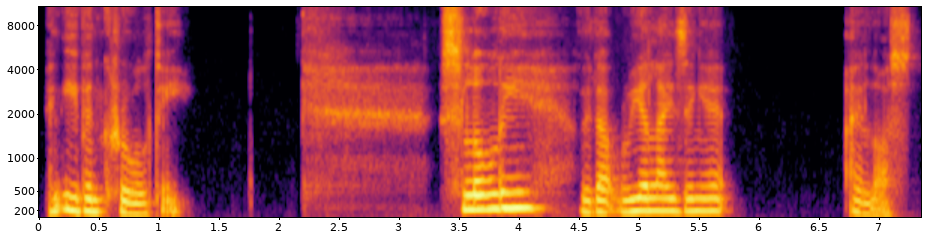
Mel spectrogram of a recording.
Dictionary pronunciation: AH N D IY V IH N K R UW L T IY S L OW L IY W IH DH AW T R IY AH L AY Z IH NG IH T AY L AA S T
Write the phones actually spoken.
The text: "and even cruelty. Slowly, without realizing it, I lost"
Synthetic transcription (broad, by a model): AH N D IY V IH N K R UW L T IY S L OW L IY W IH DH AW T R IY AH L AY Z IH NG IH T AY L AA S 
